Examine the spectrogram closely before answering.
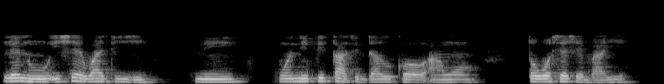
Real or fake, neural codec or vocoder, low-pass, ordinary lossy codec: real; none; 7.2 kHz; AAC, 16 kbps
